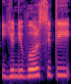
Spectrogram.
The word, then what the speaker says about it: university: Now you would ask me that university is U, which is a vowel, then why I have add A here?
